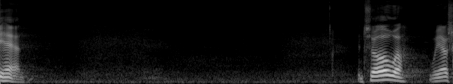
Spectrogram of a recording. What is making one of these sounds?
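An elderly man speaks emphatically into a microphone, with long pauses.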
